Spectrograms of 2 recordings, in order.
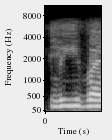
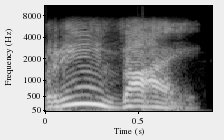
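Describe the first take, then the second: First: The name begins with an L sound. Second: The name begins with an R sound.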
